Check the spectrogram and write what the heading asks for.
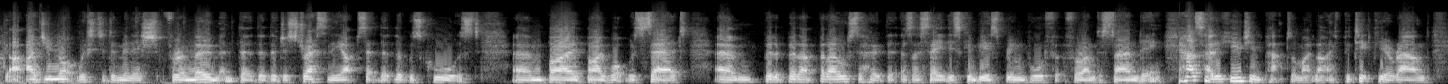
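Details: Adult man living with Tourette syndrome, a Tourette charity's vice chair, speaking in an interview; his speech shows frequent word repetitions.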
